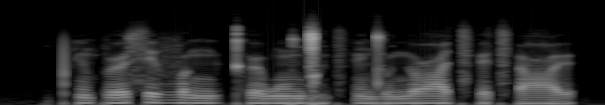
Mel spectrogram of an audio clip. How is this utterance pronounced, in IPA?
pʰ ĩ p ø s i v ə ŋ ɪ kʰ ø w ũ ɡ͡ǀ ə̃ t͡sʼ ĩ d u n u ʕ i t͡sʼ ɪ t͡sʼ ɪ ʕ ɪ

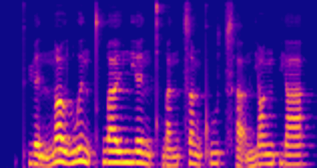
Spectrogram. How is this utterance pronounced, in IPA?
pʰ ɥ ɛ̰˨˩ n n̪ ɑ˥˧ ʊ̯ l w ə˥˩ n t̪ʰ w a˥ ɪ̯ n̪ j ɛ˥˩ n kʰ w a˧˥ n t͡s ɑ˥˩ ŋ pʰ u˥ t͡sʰ ä̰˨˩ n̪ j ɑ˥ ŋ p j ä˥

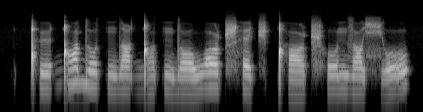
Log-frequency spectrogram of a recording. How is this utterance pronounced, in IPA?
ǃʰ ʏ ɡ͡ǃ ɒ d o t n d ɑ ɡ͡ǃ ɒ t n d ɔ w ɔ ʈ͡ʂʰ ɛ t͡ʃ ǃʰ ɒ ʈ͡ʂʰ o n z ɒ ɕ o

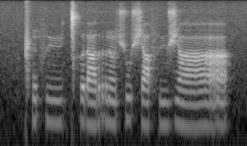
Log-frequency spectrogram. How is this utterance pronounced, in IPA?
ǁ ũ f yː ǀʰ ə ɾ a r ə̃ ʃ u ʃ a f y ʒ ãː

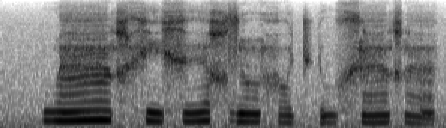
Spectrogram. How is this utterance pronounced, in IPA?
w ãː χ x e x ɘː χ z ɔ̃ h ɔ t͡ʃʼ u x ã χ ã

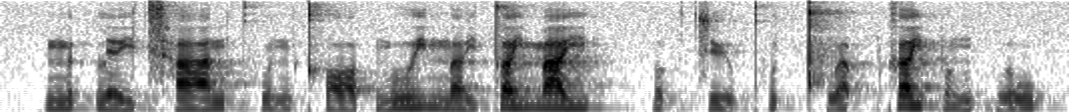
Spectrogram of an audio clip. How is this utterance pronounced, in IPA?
n̪ ɵ˧ t̚ l e˨˥ j t͡sʰ aː˨˧ n kʷʰ ɐ˨ n kʰ ɔː˨ t̚ m uː˥ j n̪ ɐ˨˥ j t̪ ɐ˥ j m aː˥ j | ʊ˨ k̚ t͡s yː˨˩ kʷʰ ɐ˥ t̚ kʷʰ aː˨˥ p̚ k ɐ˥ j p ʊ˨˥ ŋ kʷ ɐ˨˧ w

